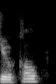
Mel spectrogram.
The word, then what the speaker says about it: UCCL: I think the most important thing is that we enable these UCCL which is pronounced U-C-L like in nickel.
